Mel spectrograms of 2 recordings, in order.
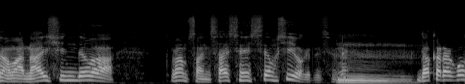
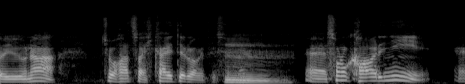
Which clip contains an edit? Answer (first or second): second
